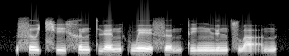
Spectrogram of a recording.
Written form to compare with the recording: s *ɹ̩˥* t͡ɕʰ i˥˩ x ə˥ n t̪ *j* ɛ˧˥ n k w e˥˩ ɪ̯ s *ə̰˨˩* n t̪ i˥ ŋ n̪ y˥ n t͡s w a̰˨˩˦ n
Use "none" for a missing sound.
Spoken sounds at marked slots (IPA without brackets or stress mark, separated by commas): ɹ̩˥, ɥ, ə̰˨˩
